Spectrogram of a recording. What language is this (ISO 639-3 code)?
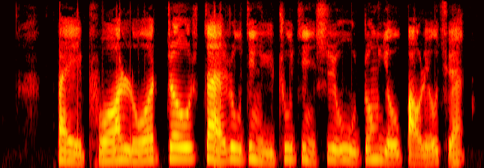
zho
